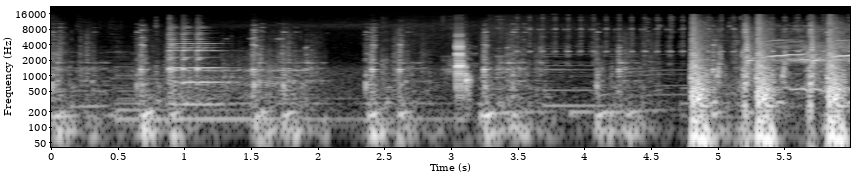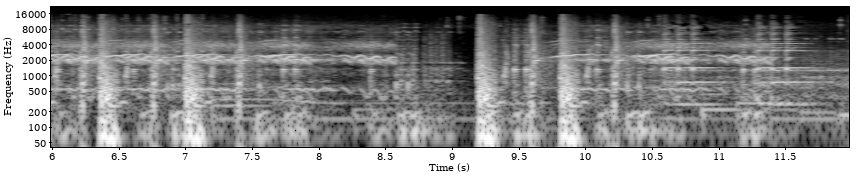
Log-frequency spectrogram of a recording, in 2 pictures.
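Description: Horses neigh and whinny in the oil-drilling video game Turmoil, with repeated high whinnies over busy clip-clop hooves and clanking, ratcheting machinery, continuous and fairly loud, with no talking.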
